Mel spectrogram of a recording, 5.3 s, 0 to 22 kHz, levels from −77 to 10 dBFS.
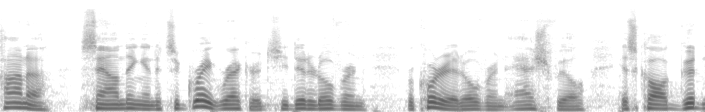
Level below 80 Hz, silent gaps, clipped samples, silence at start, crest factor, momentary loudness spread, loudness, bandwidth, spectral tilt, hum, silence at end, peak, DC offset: -60 dBFS; none; under 0.1%; 0 s; 16 dB; 11 LU; -29 LUFS; 15.5 kHz; -7.5 dB/octave; none; 0 s; -12 dBFS; under 0.1%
